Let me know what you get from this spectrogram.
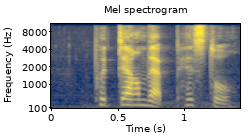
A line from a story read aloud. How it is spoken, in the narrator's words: she ordered hysterically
